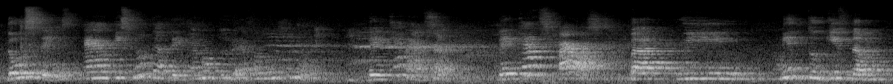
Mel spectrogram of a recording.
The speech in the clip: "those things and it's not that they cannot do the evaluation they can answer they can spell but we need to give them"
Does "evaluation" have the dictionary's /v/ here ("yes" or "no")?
no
